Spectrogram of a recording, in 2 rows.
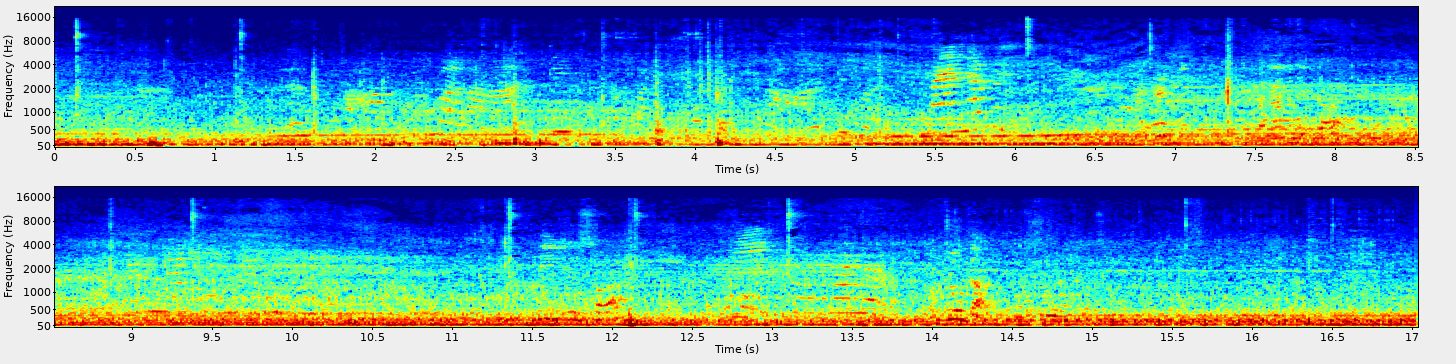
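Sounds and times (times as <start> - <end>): boat engine droning: 0.0 - 17.0
people's voices: 0.2 - 17.0.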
